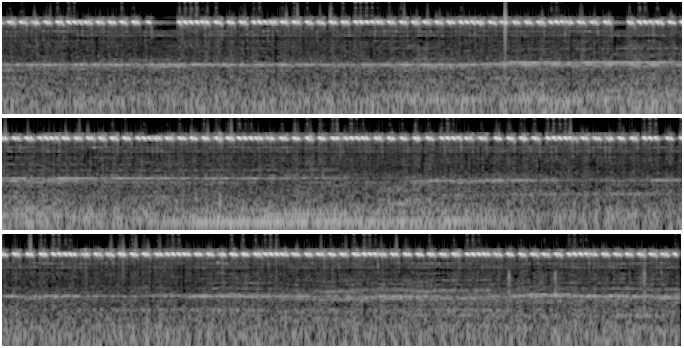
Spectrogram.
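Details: Continuous high, pulsing cricket trill used as tutoring audio for songbirds and for therapy, broken by two brief pauses near the start, with a faint lower steady tone behind it.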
